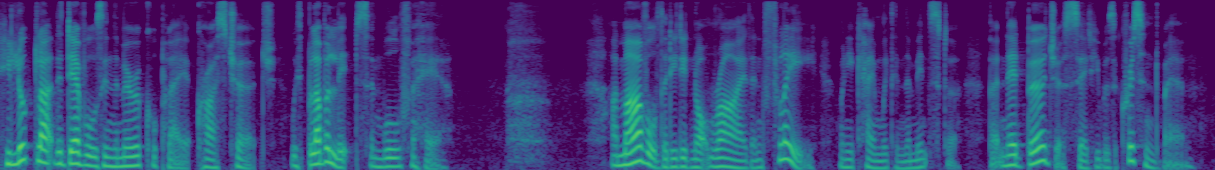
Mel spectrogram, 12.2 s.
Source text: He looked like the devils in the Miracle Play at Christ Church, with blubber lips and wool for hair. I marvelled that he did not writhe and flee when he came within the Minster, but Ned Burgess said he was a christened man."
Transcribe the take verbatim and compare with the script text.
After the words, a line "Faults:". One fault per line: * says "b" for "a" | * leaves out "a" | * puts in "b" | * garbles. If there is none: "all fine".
He looked like the devils in the Miracle Play at Christ Church, with blubber lips and wool for hair. I marvelled that he did not writhe and flee when he came within the Minster, but Ned Burgess said he was a christened man."
Faults:
all fine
